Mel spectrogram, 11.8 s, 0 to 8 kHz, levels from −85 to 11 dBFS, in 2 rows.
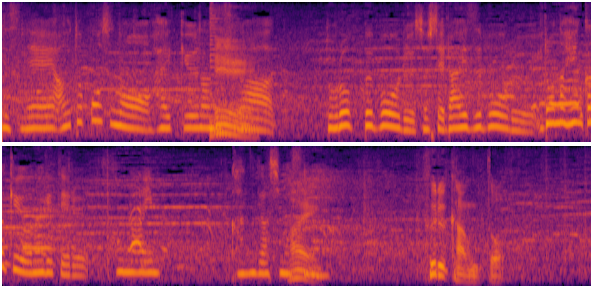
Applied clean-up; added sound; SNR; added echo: none; Acoustic guitar; 17 dB; none.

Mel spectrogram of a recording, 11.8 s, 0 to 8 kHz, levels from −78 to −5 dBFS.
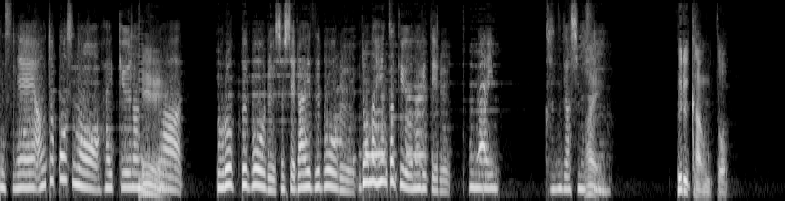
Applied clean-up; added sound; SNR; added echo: neural mask model RNNoise.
